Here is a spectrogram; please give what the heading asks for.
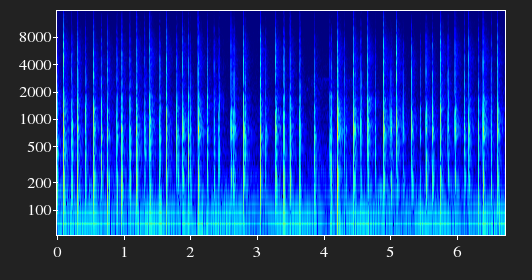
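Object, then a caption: Tablet glass screen. A tablet's glass screen, held beside the mic, is tapped rapidly with fingertips and nails. About fifty short, dry clicks follow one another with almost no ring; each has a bright edge and a tonal note near 770 Hz.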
